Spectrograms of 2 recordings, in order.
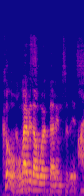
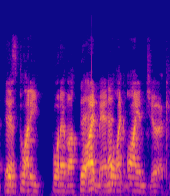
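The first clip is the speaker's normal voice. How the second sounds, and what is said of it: Put-on New York accent. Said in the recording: “That's my New York accent.”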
